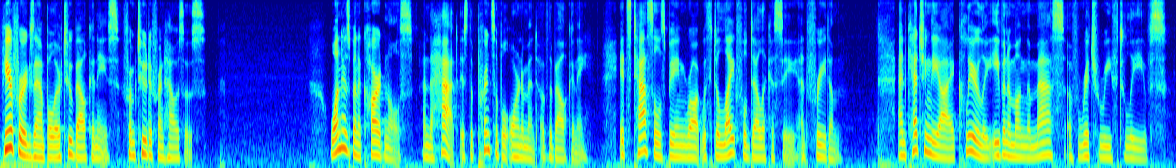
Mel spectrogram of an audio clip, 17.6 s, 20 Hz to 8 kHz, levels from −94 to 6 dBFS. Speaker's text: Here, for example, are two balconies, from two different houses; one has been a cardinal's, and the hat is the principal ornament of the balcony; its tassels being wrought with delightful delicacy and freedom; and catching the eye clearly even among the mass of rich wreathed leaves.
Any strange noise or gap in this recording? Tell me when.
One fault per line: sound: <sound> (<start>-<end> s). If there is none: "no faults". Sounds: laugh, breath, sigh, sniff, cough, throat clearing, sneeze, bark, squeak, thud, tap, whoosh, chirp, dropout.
no faults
